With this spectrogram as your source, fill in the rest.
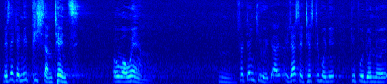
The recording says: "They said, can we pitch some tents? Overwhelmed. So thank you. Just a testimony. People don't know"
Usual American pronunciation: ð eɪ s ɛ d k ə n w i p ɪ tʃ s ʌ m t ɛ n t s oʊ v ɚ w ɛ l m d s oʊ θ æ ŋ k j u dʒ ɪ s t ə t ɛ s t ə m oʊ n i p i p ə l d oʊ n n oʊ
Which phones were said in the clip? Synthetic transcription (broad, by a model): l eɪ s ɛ k ə n w i p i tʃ s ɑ m t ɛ n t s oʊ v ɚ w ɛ m s oʊ t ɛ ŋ k j u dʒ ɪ s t ə t ɛ s t ə m oʊ n i p i p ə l d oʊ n n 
